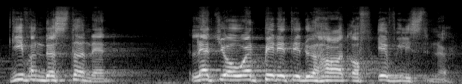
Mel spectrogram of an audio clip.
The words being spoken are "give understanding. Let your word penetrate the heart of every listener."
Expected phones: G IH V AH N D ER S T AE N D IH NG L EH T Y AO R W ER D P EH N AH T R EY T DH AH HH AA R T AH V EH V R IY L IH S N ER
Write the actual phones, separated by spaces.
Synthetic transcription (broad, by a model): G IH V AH N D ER S T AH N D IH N L EH T Y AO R W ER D P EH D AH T EY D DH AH HH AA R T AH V EH V R IY L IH S N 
